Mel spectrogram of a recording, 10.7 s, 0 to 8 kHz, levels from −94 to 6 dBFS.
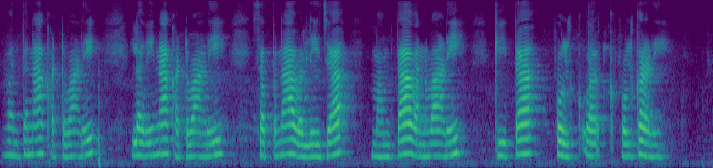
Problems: none marked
